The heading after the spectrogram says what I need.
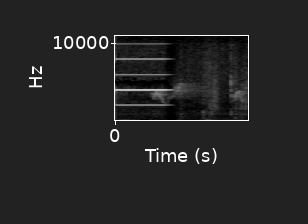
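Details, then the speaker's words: Evinrude 150 XP outboard kill switch test: multimeter continuity beep on the kill switch wire to the remote control stops when the key turns on. Kill switch circuit good on both sides. "when i plug it in it's gonna start beeping when i turn the key on it should stop beeping if the kill switch circuit is good"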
